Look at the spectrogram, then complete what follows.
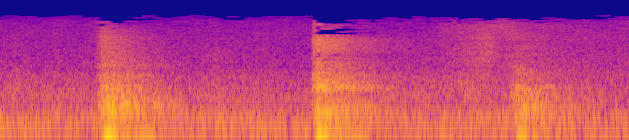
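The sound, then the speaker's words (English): Three heavy thuds of stones dropped on pavement land one after another about a second apart, each a short, dull impact with a low body and a brief scraping tail, the last one slightly softer. “One by one, you heard the thud as those stones dropped on the pavement.”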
